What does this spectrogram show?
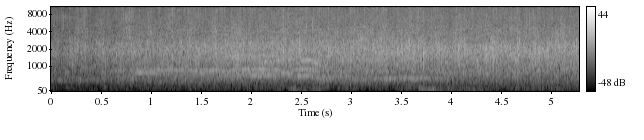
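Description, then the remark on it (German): A quiz-show crowd gives sustained applause to Team Crack Amadeus, which leads the interim standings. The clapping is a dense, steady wash that holds at an even, fairly loud level for several seconds, with faint voices mixed in. “Einen großen Applaus.”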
